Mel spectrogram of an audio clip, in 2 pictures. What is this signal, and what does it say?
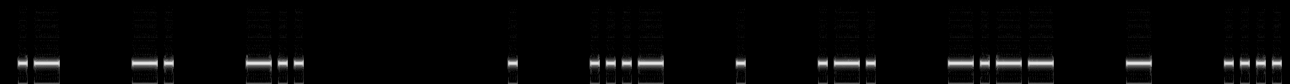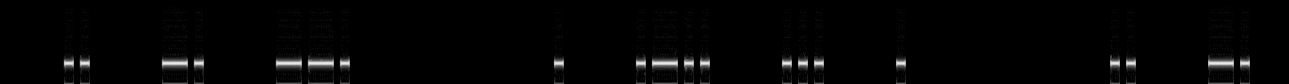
Morse code, heard as a keyed tone, about 15 wpm, spaced as for 8 wpm, 1000 Hz. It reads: AND EVERYTHING ELSE IN
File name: qotdfiles / 8wpm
